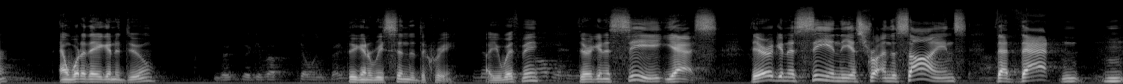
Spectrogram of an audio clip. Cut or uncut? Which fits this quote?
uncut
